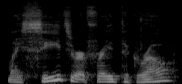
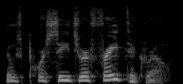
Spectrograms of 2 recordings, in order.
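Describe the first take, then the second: First: "grow" rising into a question; puzzled echo question. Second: "afraid" pitched up, falling at the end; explaining statement. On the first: Toad repeats what Frog told him, questioning. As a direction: lean on "seeds", lift "grow" at the end. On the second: Frog explains the seeds to Toad, stating it firmly. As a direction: stress "afraid", then let the tune fall. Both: A narrator's reading.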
